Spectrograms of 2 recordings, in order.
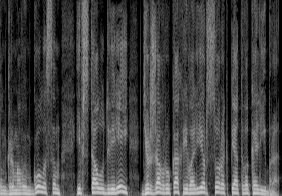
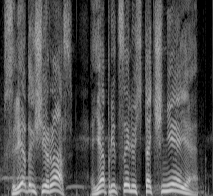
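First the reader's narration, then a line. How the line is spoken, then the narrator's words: Shout. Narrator (Russian): прокричал Джонни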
